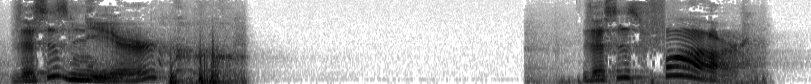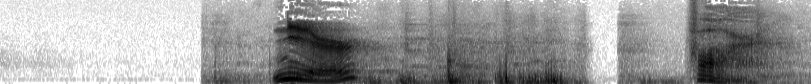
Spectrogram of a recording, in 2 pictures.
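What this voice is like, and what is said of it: Grover from Sesame Street impression. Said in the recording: “I'm just a hair out of breath now... That's Grover from Sesame Street when he explains to children the difference between near and far. And he runs back and forth and gets all out of breath.”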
